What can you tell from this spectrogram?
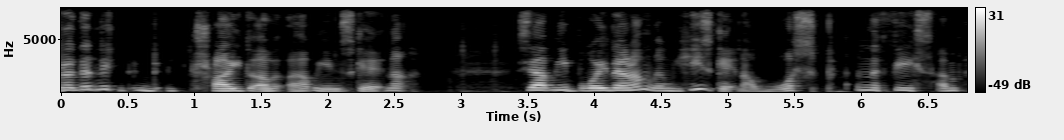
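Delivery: ordinary talk, nothing marked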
